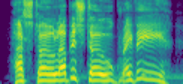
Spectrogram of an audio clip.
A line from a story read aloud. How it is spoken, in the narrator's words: yelled Ray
